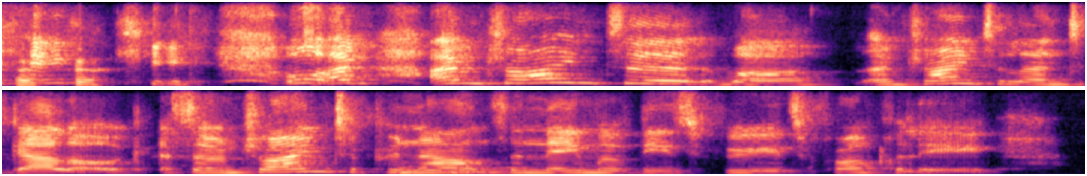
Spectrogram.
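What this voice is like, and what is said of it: British accent. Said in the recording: “my British accent ... I love your accent”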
